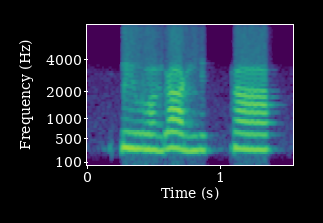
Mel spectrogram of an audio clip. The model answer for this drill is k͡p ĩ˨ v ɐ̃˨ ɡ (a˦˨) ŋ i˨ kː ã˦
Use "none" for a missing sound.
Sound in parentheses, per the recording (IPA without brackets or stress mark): a˦˨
